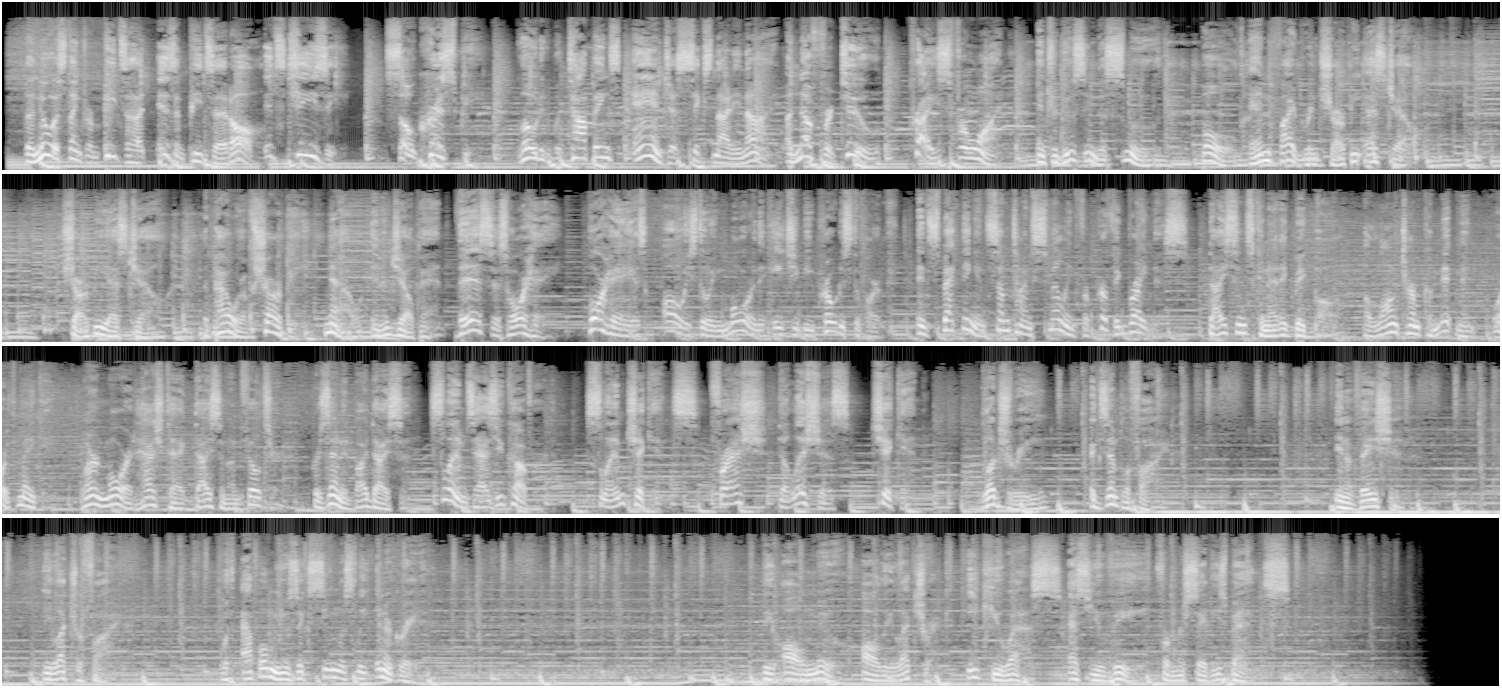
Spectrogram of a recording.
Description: Home Studio, Professional audio.
middle west
Sprechprobe: Werbung (Muttersprache):
Commercials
